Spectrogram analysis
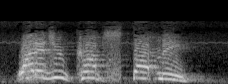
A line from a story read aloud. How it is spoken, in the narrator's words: the guy that was standing on the cement suddenly screamed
